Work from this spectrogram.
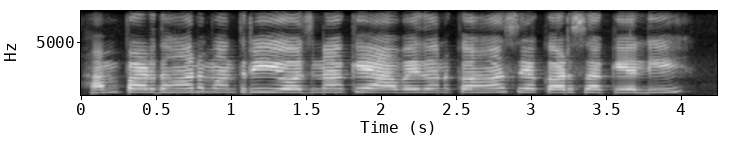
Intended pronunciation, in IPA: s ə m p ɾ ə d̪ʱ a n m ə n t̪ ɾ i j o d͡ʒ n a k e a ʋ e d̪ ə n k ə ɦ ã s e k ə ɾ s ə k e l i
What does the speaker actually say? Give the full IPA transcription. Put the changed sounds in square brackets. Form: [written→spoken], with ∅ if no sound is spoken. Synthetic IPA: [s→h] ə m p ɾ ə d̪ʱ a n m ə n t̪ ɾ i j o d͡ʒ n a k e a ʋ e d̪ ə n k ə ɦ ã s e k ə ɾ s ə k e l i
